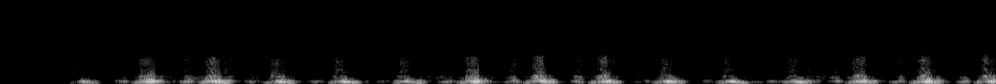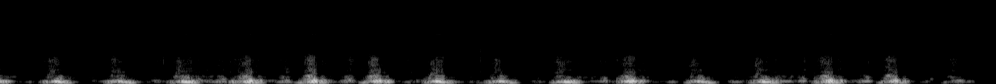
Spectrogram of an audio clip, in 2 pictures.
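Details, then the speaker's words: Coarse pericardial friction rub in a patient after mitral commissurotomy, recorded at the base of the xiphoid process, best heard during inspiration; scratchy sounds with each beat at about 92 per minute. "сейчас вы услышите грубой шум трения перикарда больного после операции митральной комиссар это не зарегистрированный основания мечевидного отростка где тут шоу лучше слышен во время вдоха"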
